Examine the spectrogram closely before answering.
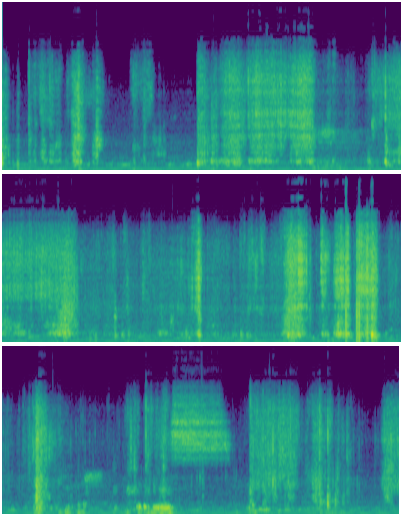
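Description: A cardboard Priority Mail box being opened and handled, with bursts of rustling and crinkling from the packaging and bubble wrap and scattered knocks and scrapes, over a steady low hum.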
